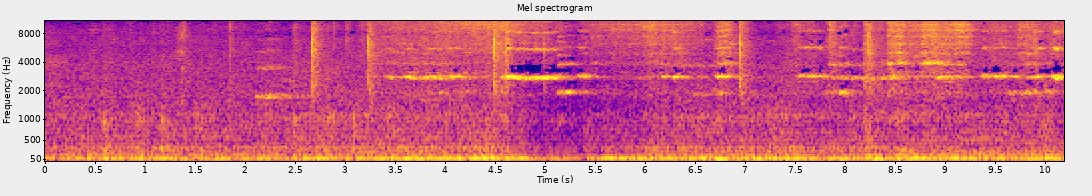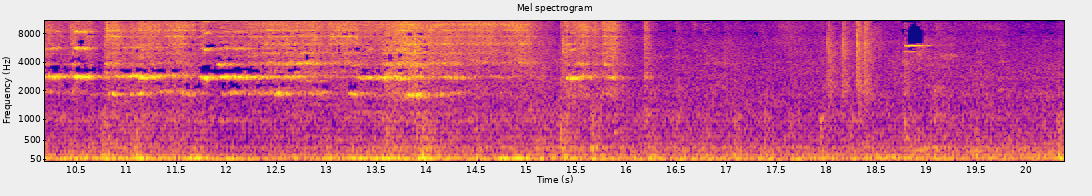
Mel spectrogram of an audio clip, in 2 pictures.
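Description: St. Louis MetroLink light rail car running, heard from inside the car: a steady low rumble, with the wheels squealing against the rails in high, thin, on-and-off squeals from about two seconds in until about sixteen seconds. Occasional sharp clicks come from the wheels passing over rail joints.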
